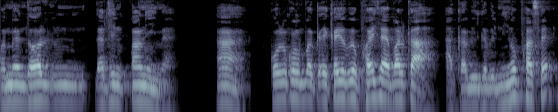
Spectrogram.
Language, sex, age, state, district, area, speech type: Maithili, male, 60+, Bihar, Samastipur, rural, spontaneous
